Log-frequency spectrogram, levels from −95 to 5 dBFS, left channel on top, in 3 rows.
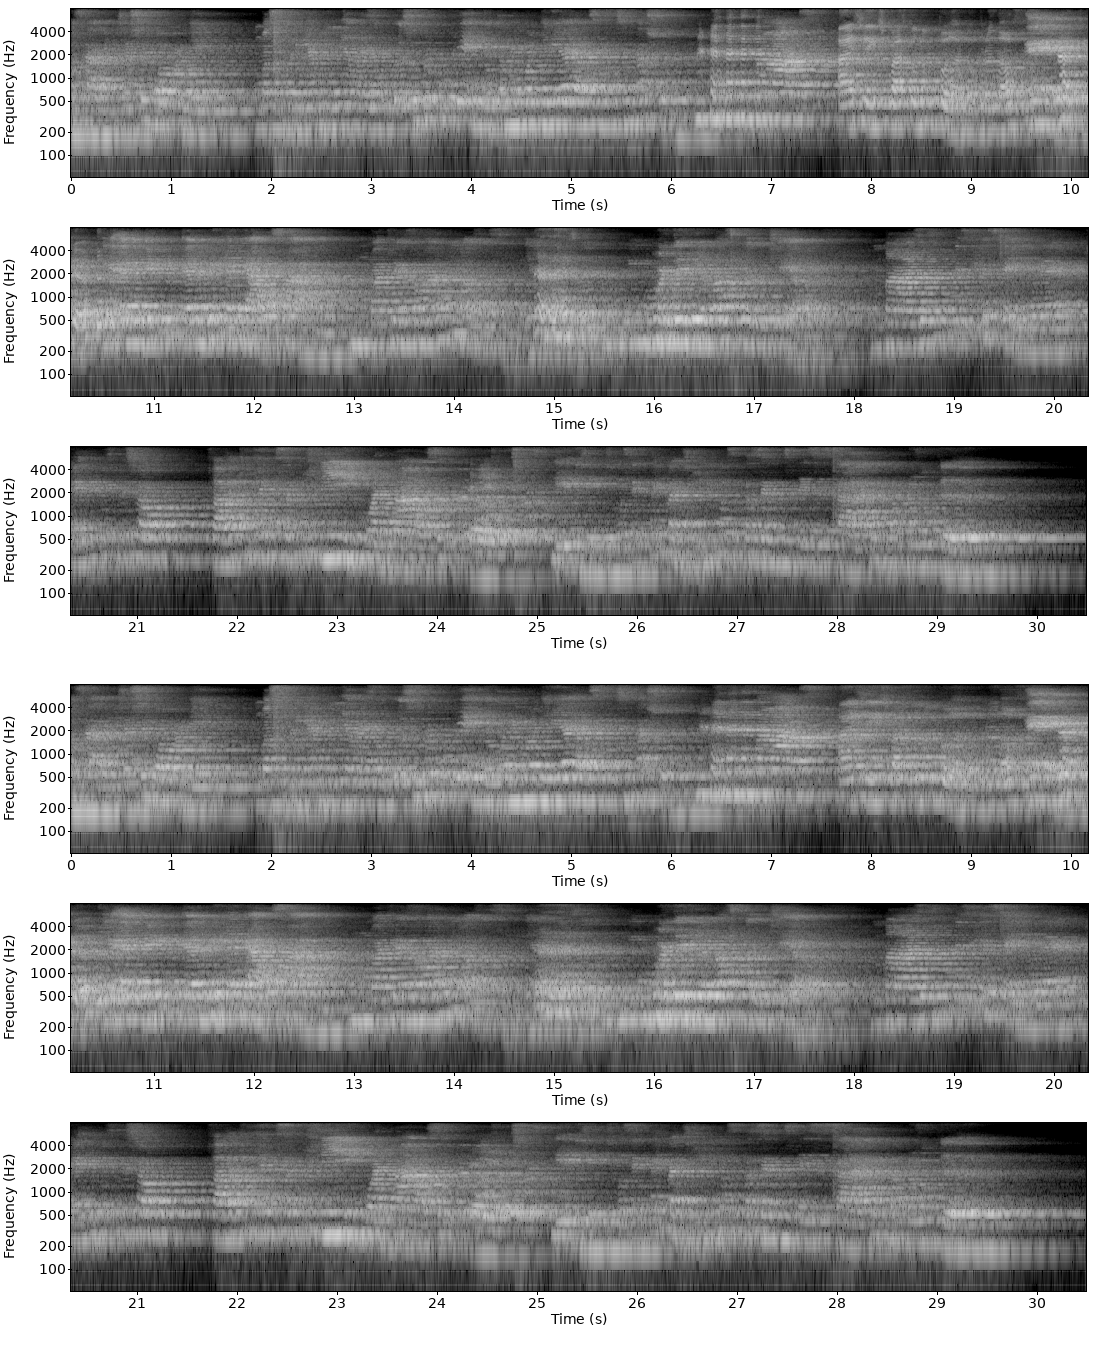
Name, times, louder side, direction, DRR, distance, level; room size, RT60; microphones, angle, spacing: voice 1, 0.0-1.5 1.8-6.2 6.9-7.4 9.5-10.0 10.4-17.9 18.2-21.4 21.8-29.4, equal, 5° left, -11 dB, 0.6 m, -24 dB
voice 2, 6.2-7.0 7.7-9.6 9.9-10.6 14.8-15.4 24.3-24.6, left 2 dB, 70° left, 0 dB, 0.6 m, -22 dB
4.3 x 2.9 x 3.7 m, 2.5 s
head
